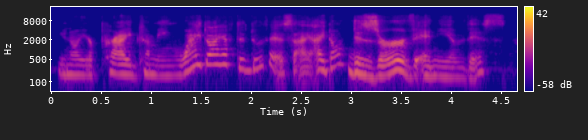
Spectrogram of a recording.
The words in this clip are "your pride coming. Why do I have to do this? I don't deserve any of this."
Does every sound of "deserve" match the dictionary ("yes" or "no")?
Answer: yes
